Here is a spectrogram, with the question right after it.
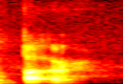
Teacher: some people pronounce butter without the T's but with a glottal in between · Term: the glottal stop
